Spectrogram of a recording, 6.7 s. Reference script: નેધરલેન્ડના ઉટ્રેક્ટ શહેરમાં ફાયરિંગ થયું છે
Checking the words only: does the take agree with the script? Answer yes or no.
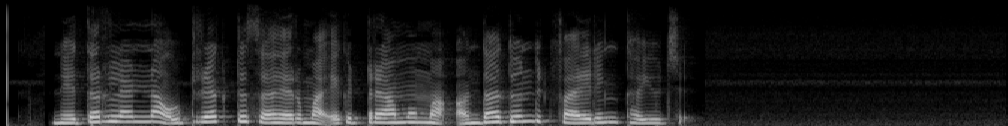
no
